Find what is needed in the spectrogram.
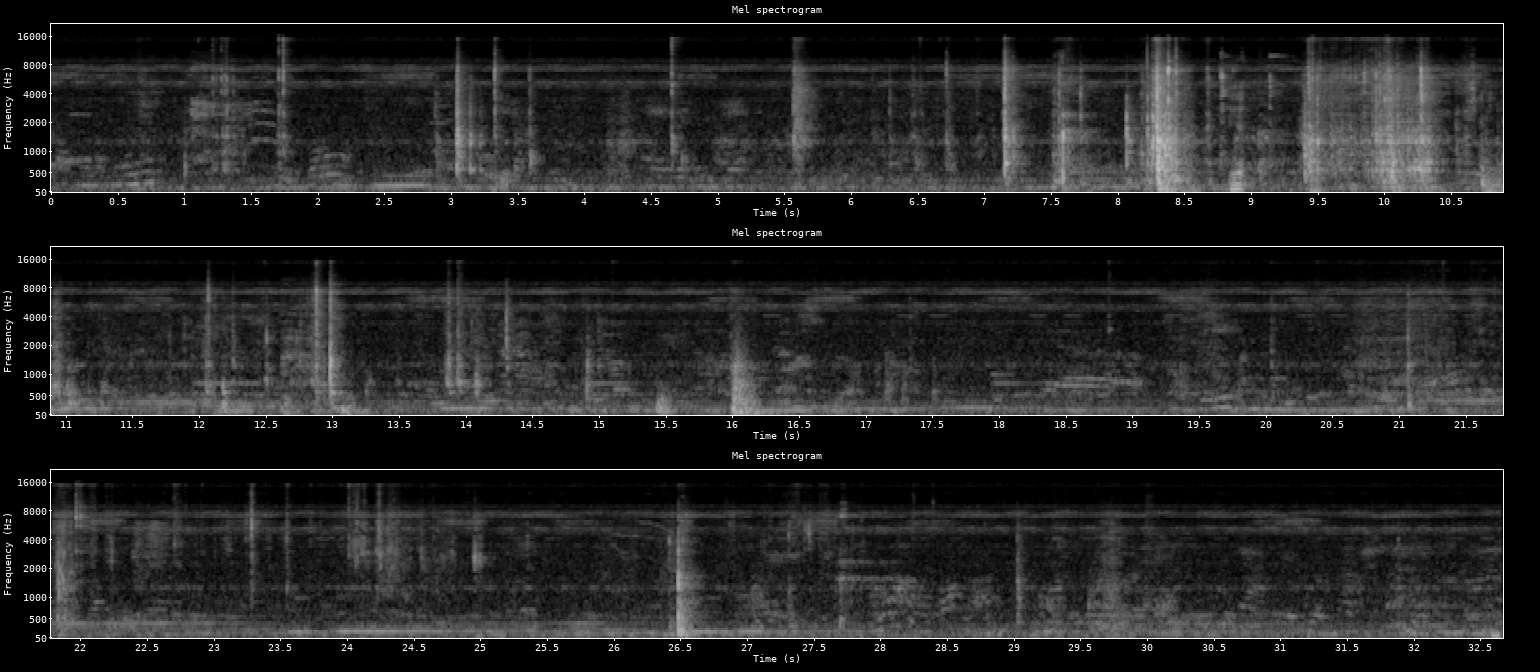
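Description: Scattered clicks, taps and rustles of hands working on a television's circuit board, fitting a new electrolytic capacitor and turning the board over. The loudest knocks come around eight to ten seconds in, with faint voices and music underneath.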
